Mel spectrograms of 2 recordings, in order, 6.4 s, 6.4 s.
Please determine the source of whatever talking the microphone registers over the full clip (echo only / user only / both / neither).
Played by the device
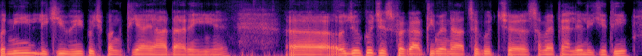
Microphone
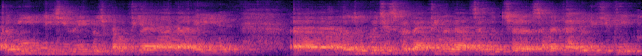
echo only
